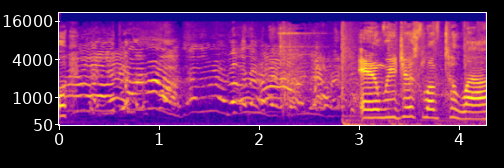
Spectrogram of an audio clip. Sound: group chattering

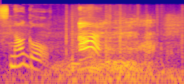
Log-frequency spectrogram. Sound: grunting

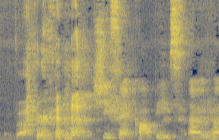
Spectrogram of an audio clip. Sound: laughs

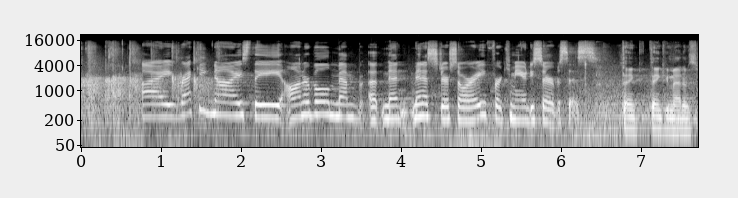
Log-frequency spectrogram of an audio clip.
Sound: applause

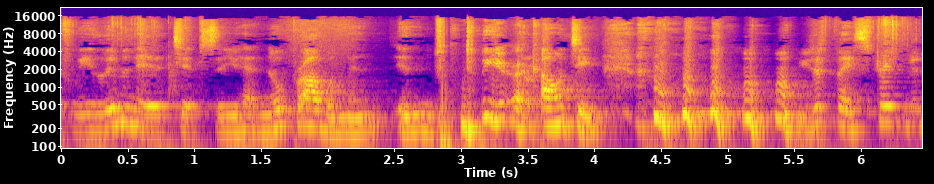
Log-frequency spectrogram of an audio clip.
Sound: laughs

